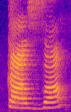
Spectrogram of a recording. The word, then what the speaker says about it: casa: Mas quando eu pronuncio a palavra casa, o S passará a ter som de Z.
